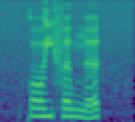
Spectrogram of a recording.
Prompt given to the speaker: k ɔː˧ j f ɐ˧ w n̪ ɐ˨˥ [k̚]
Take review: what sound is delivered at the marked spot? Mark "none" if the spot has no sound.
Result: k̚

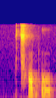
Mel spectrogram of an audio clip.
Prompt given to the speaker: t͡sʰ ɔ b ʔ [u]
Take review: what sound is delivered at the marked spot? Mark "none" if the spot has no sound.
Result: u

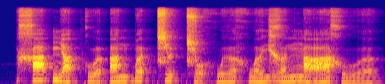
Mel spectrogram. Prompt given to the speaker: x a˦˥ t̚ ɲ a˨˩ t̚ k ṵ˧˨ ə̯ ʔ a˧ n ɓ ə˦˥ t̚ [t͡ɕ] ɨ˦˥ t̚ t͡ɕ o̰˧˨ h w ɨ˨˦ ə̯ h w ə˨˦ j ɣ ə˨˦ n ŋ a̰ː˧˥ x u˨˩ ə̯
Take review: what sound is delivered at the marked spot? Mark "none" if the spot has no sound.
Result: t͡ɕ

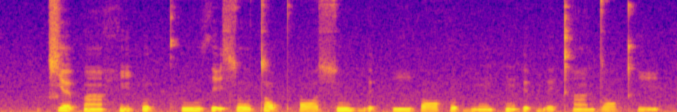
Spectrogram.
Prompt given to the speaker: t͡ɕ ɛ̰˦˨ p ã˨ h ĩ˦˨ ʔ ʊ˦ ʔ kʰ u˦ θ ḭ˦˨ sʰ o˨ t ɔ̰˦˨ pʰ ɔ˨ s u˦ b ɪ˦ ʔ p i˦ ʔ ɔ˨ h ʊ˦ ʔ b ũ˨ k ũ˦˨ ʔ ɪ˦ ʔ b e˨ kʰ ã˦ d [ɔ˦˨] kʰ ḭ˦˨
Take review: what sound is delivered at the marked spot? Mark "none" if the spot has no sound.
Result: ɔ˦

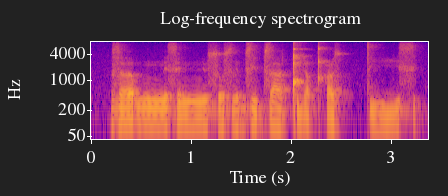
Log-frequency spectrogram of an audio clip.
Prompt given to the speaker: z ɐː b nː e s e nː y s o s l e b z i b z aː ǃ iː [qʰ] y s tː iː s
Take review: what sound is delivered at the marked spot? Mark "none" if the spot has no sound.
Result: qʰ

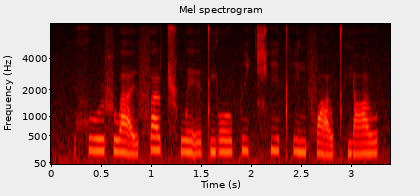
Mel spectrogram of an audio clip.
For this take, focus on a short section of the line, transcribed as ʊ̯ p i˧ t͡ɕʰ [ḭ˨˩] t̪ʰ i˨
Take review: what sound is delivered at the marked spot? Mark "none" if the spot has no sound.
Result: i˦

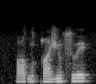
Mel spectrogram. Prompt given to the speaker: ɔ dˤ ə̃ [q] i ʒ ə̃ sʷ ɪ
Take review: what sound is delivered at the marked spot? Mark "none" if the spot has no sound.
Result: q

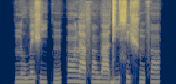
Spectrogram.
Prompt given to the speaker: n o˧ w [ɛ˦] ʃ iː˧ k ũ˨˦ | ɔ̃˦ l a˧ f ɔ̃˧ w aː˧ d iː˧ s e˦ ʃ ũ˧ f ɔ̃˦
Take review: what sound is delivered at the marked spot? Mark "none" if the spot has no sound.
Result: ɛ˦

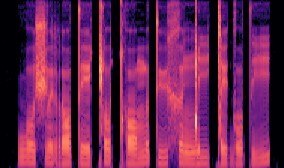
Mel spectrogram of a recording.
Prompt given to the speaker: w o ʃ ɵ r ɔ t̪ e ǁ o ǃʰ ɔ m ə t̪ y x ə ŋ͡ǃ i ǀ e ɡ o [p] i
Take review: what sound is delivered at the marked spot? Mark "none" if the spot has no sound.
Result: t̪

